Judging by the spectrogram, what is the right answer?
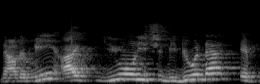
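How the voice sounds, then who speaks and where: A man with a fairly high, very lively voice, ranting animatedly as he co-hosts a casual podcast chat. He repeats himself as he builds steam. The room gives his voice a roomy echo. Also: moderate pace, dull audio. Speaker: podcast co-host. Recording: echoey room sound.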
